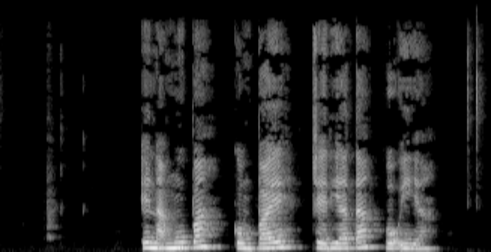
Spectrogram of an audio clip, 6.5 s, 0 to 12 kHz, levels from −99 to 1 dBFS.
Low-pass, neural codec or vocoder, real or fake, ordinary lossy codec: 10.8 kHz; none; real; AAC, 64 kbps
